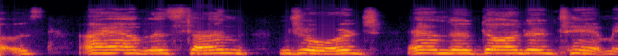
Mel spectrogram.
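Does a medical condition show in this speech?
Yes: ALS.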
